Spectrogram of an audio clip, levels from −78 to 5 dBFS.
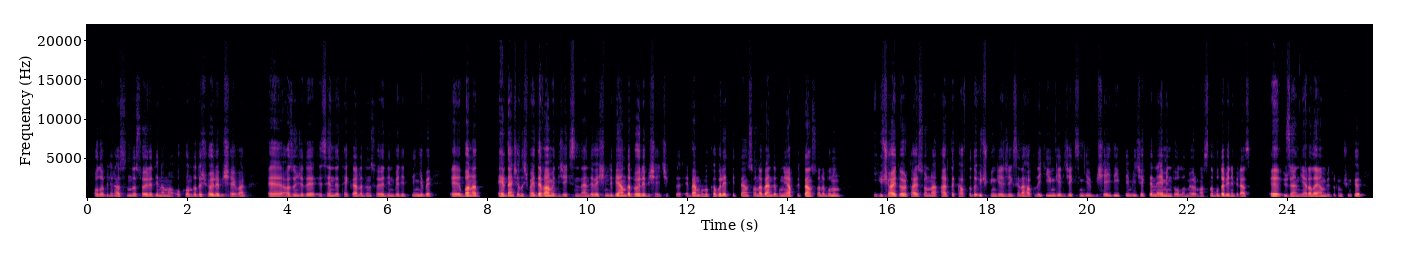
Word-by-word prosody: Olabilir 125 - -4
aslında 120 - -4
söylediğin 115 - -1
ama 190 -5 -6
o - - -11
konuda 160 +2 -4
da 170 - +1
şöyle 145 -2 +3
bir - - -11
şey - - -3
var: - - -3 0.5
Eee, 105 0 +3
az 110 +2 -1
önce 120 -1 -3
de 120 -4 -1
senin 105 +1 -4
de 110 0 -4
tekrarladığın, 100 +1 -3
söylediğin, 95 -1 -4
belirttiğin 95 +10 -6
gibi, 115 -7 -2 0.4
eee, 105 0 +2
bana 130 +2 +6 0.4
"Evden 125 +1 +5
çalışmaya 135 0 -2
devam 115 +3 +8
edeceksin." 90 -4 -7
dendi 85 +10 -3
ve 135 -1 +2
şimdi 130 0 -6
bir 135 - +7
anda 130 +2 +5
böyle 115 -3 +4
bir - - -10
şey 75 -3 -6
çıktı. - - -13
E, - - -11
ben 125 +4 +4
bunu 160 +2 -5
kabul 145 -1 +2
ettikten 125 -2 0
sonra, 115 -3 -2
ben 105 0 +5
de 110 -1 -2
bunu 110 0 -5
yaptıktan 110 0 +4
sonra 115 +2 -6
bunun 125 +1 -3 0.6
bir 165 - -16
3 155 -2 -5
ay, 115 -2 +8
4 120 +1 +3
ay 110 -2 +4
sonra 110 +8 -3
artık - - -1
haftada - - -3
3 - - -3
gün 110 -3 -7
geleceksin, 95 +4 -5
ha 115 0 +1
haftada 120 0 -2
2 120 +1 -7
gün 120 -1 -2
geleceksin 115 +1 -5
gibi 120 +1 -8
bir - - -17
şey 125 -3 -3
deyip 120 0 -5
demeyeceklerine 135 +2 -3
emin 100 -5 0
de - - -8
olamıyorum. 75 -1 -7
Aslında 115 -2 -7
bu 120 - -4
da 115 - +7
beni 90 -4 -1
biraz, - - -1 0.4
eee, 90 -3 +7
üzen, 90 -2 -3
yaralayan 90 +2 +1
bir 80 -2 -11
durum. 165 +4 -13
Çünkü 150 +1 -2
115 Hz, 195 wpm, -24 LUFS, 100-130 Hz, 0.6 s, devam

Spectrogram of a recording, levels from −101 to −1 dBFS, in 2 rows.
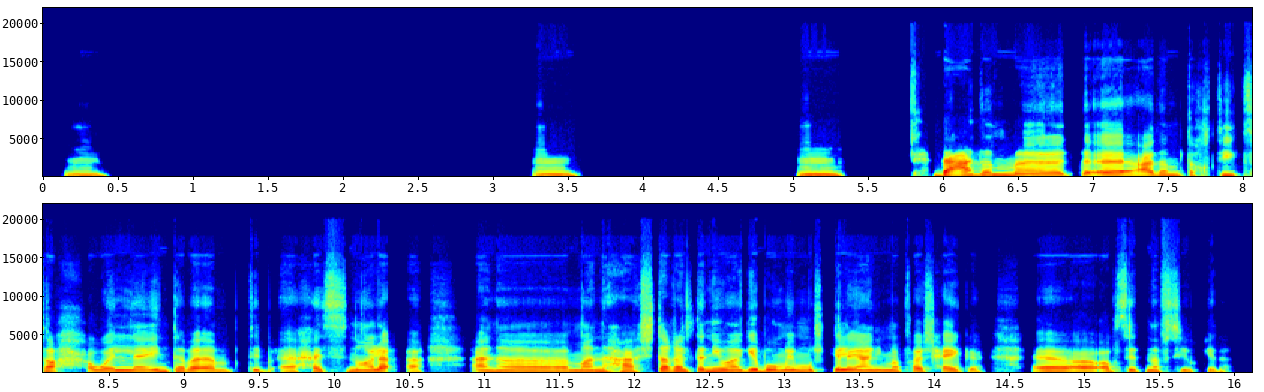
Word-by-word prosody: إمم. 210 -1 -6 2.8
إمم. 210 -1 -4 1.5
إمم 215 -2 0 0.6
ده 245 - +8
عدم 275 +3 +4 0.4
ت - - -9 0.3
عدم 230 +7 +1
تخطِيط، 260 +3 -5
صح؟ 280 +2 -2
والَّا 200 0 +1
أنت 240 +2 -1
بقى 230 -1 +2
بتبقى 205 0 -7
حاسِس 225 +3 -4
إن 230 - -1
هو 220 - 0
لأ 225 +1 +3 0.5
أنا 195 -2 0
ما 205 +1 +1
أنا 220 +1 +1
هاشتغَل 250 +2 +2
تاني 250 +1 +2
وأجيبهم، 225 0 +3
إيه 215 - +2
المشكلة 220 0 +2
يعني؟ 215 0 +2
ما 205 -1 0
فيهاش 210 +1 -3
حاجة 180 -1 -2 0.3
آآ، - - -5
آآ، 185 -1 +3
أبسّط 205 0 -3
نفسي 200 -1 -5
وكده. 185 0 -12
215 Hz, 125 wpm, -23 LUFS, 200-230 Hz, 2.8 s, ده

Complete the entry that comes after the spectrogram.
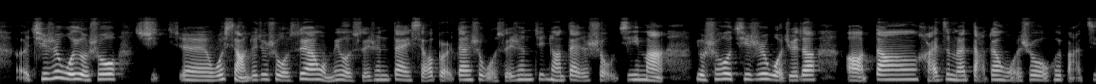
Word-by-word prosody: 呃 - - -6
其 260 0 -1
实 305 - +2
我 255 -5 +5
有 235 -4 +4
时 240 - -3
候 245 0 +6 0.2
去 - - -4 0.2
嗯 195 -3 +1
我 215 - +1
想 235 - +3
的 210 - -4
就 230 +1 -5
是， 235 - -6
我 190 - 0
虽 250 +7 +1
然 235 0 +5
我 - - -2
没 215 - -6
有 205 -4 -1
随 185 0 -7
身 215 +1 -6
带 215 -2 0
小 195 -1 -2
本 - - -3
儿， - - -11
但 215 0 +2
是 220 - -4
我 - - -7
随 - - -5
身 225 +1 -4
经 230 0 -9
常 195 -2 -1
带 205 -1 0
着 180 - -7
手 - - -5
机 225 0 -3
嘛。 190 -5 +5 0.3
有 225 -2 -1
时 215 - -4
候 255 +1 +3
其 245 -1 -3
实 240 +2 0
我 240 -3 +2
觉 195 - -2
得， 220 0 +5 0.3
啊 - - +4
当 225 0 +4
孩 190 -4 -2
子 235 - -6
们 205 -2 0
打 - - -1
断 215 -2 0
我 - - -7
的 - - -7
时 220 - -4
候， 210 - 0
我 - - -5
会 215 - -6
把 210 - -9
自 - - -13
220 Hz, 335 characters per minute, -22 LUFS, 205-235 Hz, 0.3 s, 候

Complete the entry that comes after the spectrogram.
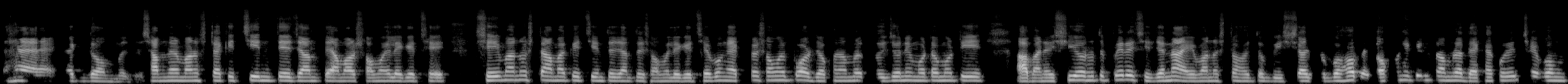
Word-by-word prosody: হ্যাঁ, 155 -4 +2 0.3
একদম। 155 -2 -1 0.4
সামনের 165 +1 +2
মানুষটাকে 175 +1 0 0.2
চিনতে 180 -1 +2 0.2
জানতে 165 -1 +1
আমার 160 0 +2
সময় 165 +1 -1
লেগেছে। 160 0 -1 0.5
সেই 185 0 +4
মানুষটা 200 0 -1
আমাকে 180 0 0
চিনতে 175 -1 -1
জানতে 165 0 -2
সময় 155 +1 -3
লেগেছে 155 0 -1
এবং 185 +2 -1
একটা 200 +2 -4
সময় 195 0 +1
পর 200 -1 +4
যখন 160 +1 -2
আমরা 180 +1 0
দুইজনে 185 +3 -1
মোটামুটি 180 0 0 0.5
আ - - +9
মানে 150 +1 0
শিওর 200 -1 +4
হতে 190 +1 -3
পেরেছি 210 -3 +1
যে 170 - +4
না, - - +6
এই 155 - -1
মানুষটা 160 0 -3
হয়তো 155 0 -4 0.2
বিশ্বাসযোগ্য 160 +1 -1 0.2
হবে 195 - +4
তখনই 195 +5 -1
কিন্তু 200 0 -4
আমরা 185 0 +3
দেখা 155 +2 0
করেছি 190 +2 -2
এবং 180 0 +1
175 Hz, 160 wpm, -24 LUFS, 160-185 Hz, 0.5 s, আ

